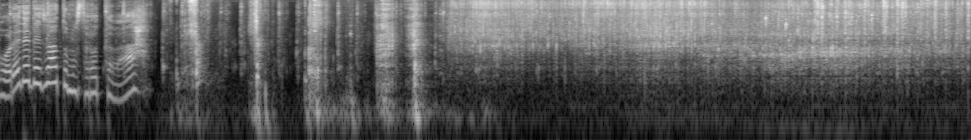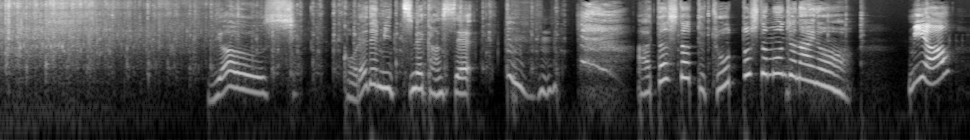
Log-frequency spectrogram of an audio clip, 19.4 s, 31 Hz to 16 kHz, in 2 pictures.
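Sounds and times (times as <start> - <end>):
speech: 0.0 - 2.0, 11.9 - 15.4, 16.1 - 19.3
fresh cream being whisked: 0.7 - 15.6.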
